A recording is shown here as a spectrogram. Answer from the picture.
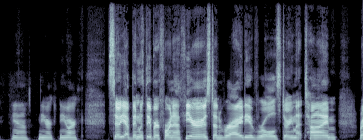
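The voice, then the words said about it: American accent. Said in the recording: “I'm American, as you can probably tell by my accent”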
